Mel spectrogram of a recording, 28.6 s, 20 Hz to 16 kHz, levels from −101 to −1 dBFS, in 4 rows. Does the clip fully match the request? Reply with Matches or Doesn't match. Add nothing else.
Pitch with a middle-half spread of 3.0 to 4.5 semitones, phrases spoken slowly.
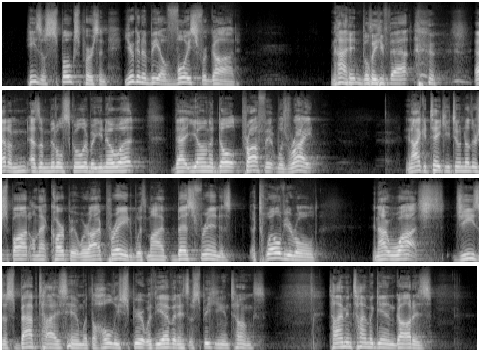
Doesn't match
